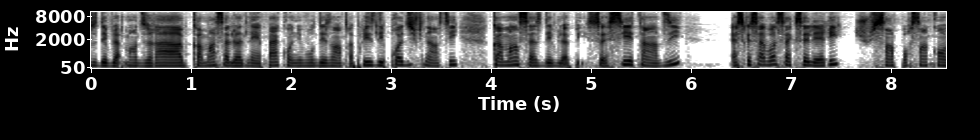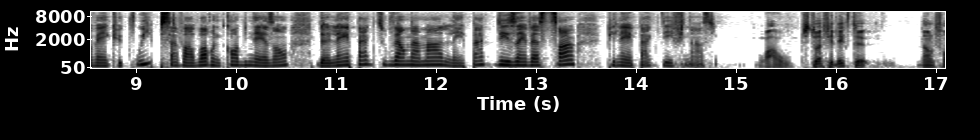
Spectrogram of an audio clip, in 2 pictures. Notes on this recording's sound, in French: Un épisode enregistré devant un public de feu dans le cadre du RDV Réseau mentorat 2022.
